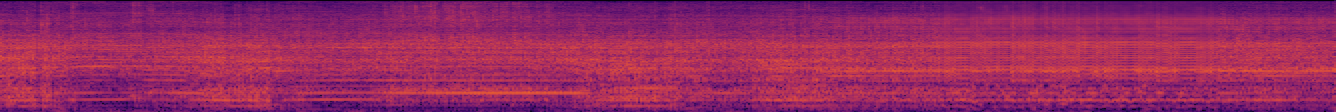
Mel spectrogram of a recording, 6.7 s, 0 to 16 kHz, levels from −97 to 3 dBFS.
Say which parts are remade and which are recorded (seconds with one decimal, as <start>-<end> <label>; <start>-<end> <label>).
0.0-4.7 recorded; 4.7-6.1 remade; 6.1-6.7 recorded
